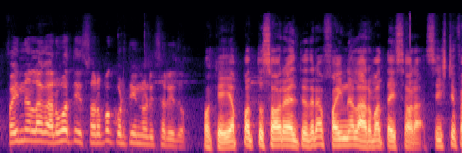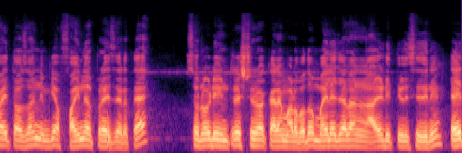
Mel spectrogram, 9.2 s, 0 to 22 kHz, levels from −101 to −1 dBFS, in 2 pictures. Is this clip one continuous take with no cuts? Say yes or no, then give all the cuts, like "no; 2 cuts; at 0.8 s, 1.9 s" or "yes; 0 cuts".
yes; 0 cuts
